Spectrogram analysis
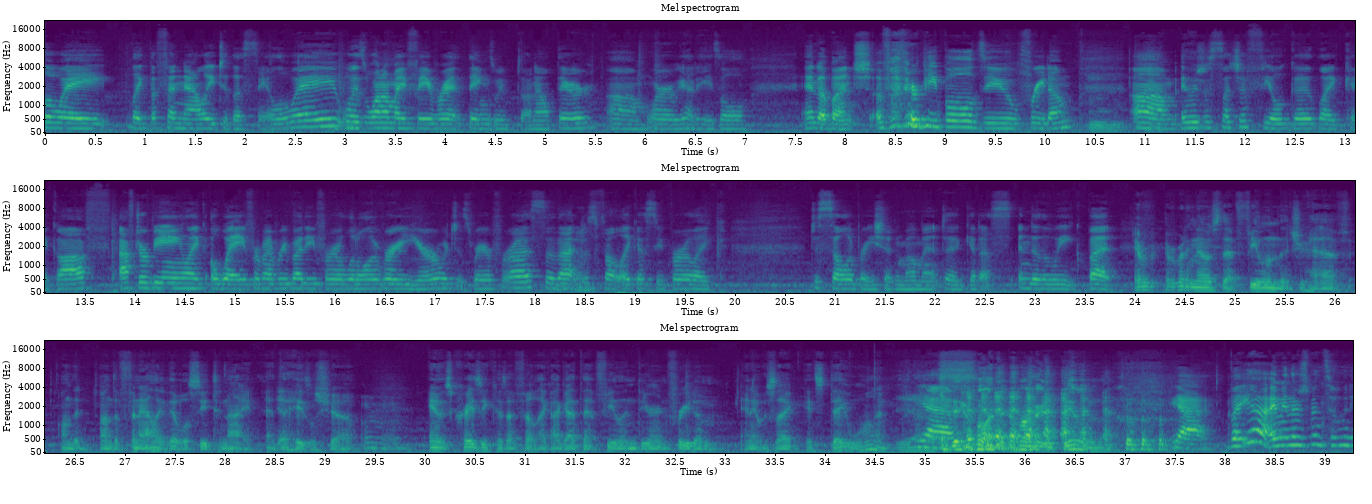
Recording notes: Live from TRB XXII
